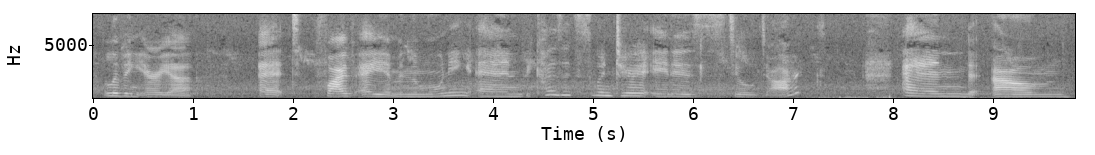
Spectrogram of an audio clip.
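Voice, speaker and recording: A young woman with a soft voice answers viewer questions in a casual vlog, chatty and self-interrupting, often losing her words and laughing at herself. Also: mid-range voice, creaky. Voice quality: soft, not loud. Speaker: vlogger. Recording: audible background noise.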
